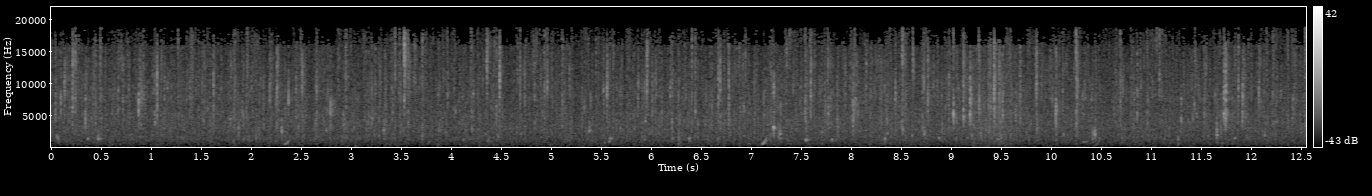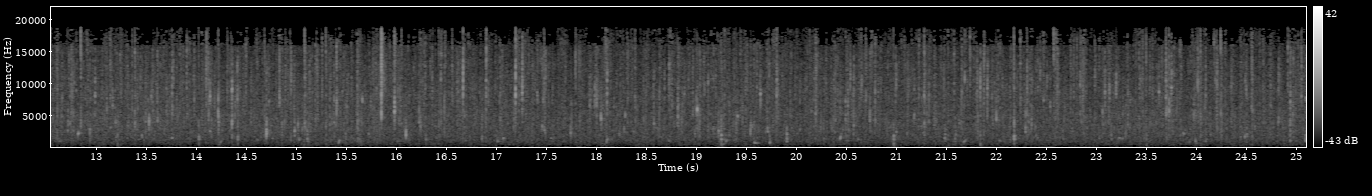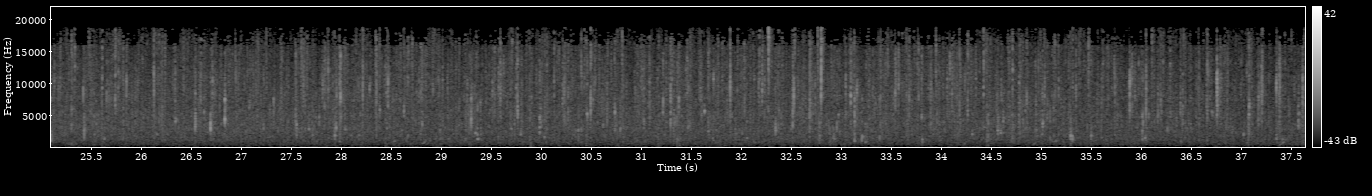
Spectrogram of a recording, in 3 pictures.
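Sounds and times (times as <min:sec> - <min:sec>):
light rain dripping into a puddle: 0:00.0 - 0:37.6.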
